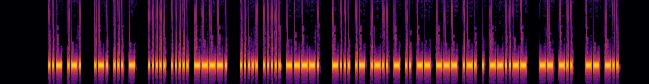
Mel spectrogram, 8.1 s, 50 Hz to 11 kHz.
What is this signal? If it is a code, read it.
Morse code, heard as a keyed tone, about 52 wpm, 700 Hz. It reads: UR RST 559 559 BALTIMORE, MD MD
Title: Practice QSO - Exchange 1 - Beginning - 50wpm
